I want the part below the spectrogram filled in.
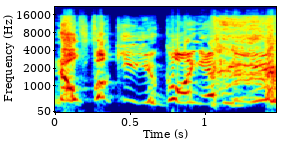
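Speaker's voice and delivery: high, loud, mock-offended; indignant shout. Real, not acted. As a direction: yell back, playfully outraged. Indignant reply to "really old.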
